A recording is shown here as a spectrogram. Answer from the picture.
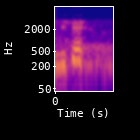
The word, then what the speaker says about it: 미세: 미쇠? 미세 예. 예. 아닙니까? 미세? 예, 예 미세. 자, 발음을 제대로 해주시기 바랍니다. 많은 국민들이 듣고 계십니다. 미쇠가 예. 아니고 미세.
